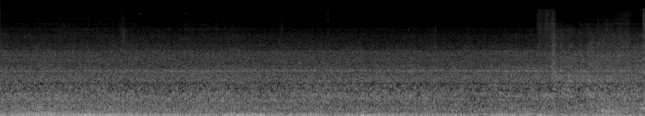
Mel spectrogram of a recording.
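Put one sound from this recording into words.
A bus engine idles close by with a low rumble.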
